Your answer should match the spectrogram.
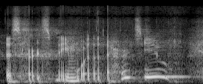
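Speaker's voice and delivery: high, strained pleading parent; mock-tearful squeak while disciplining; hammed-up anguished parent voice; crying parent act. Parent's line acted with a belt.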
